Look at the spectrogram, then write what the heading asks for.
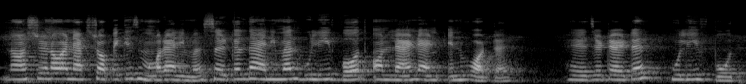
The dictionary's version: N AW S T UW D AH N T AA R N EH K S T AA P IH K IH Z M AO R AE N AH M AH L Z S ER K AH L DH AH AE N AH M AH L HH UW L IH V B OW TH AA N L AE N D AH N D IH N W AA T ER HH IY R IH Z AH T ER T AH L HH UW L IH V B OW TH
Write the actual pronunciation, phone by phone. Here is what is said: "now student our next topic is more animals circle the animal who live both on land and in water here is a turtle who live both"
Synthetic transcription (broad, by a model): N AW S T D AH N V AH R N EH K S T AA P IH K IH Z M AO R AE N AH M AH L S ER K AH L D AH AE N AH M AH L HH UW L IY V B OW T AA N L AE N D AH N D IH N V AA T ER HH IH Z AH T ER T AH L HH UW L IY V B OW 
